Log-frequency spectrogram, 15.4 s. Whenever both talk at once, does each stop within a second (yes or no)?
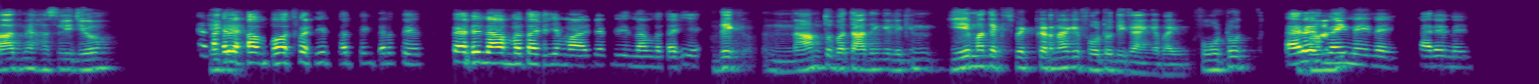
yes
